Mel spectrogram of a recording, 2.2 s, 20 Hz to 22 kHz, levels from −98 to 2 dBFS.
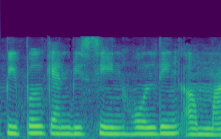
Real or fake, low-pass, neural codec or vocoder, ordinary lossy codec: fake; 7.2 kHz; codec, 16 kHz, 4.8 kbps, FACodec; AAC, 32 kbps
